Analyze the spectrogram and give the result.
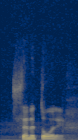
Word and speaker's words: Senatore: Say the last part. I mean, I guess you'd say it like that. – Senatore. – Yeah, I guess you'd say it like that. It's your last name, but anyone I hear just says Senator. I'm just like, it's not the same as you.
